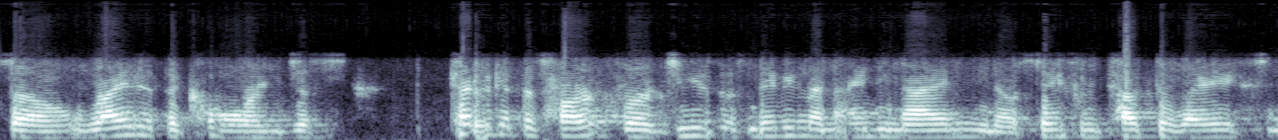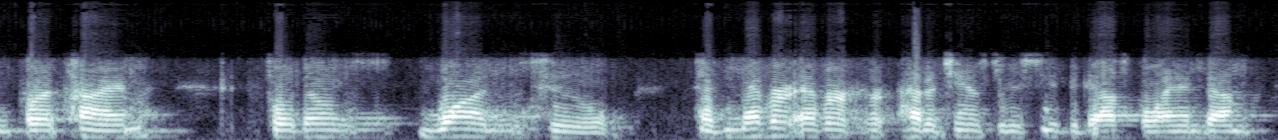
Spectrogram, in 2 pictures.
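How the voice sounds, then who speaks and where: A man's voice: mid-range voice, moderate pace. Middle-aged man on a choppy phone line. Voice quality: laughs often while talking. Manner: lively, animated storyteller. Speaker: missionary guest. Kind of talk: phone interview, storytelling. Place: calling in from abroad.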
